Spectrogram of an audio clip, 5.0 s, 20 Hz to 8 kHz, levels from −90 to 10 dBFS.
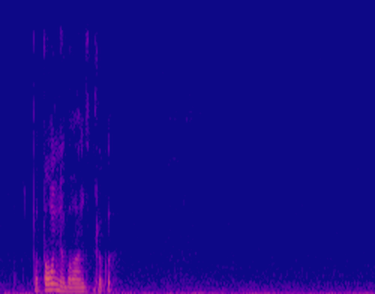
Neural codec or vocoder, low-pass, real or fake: none; 7.2 kHz; real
